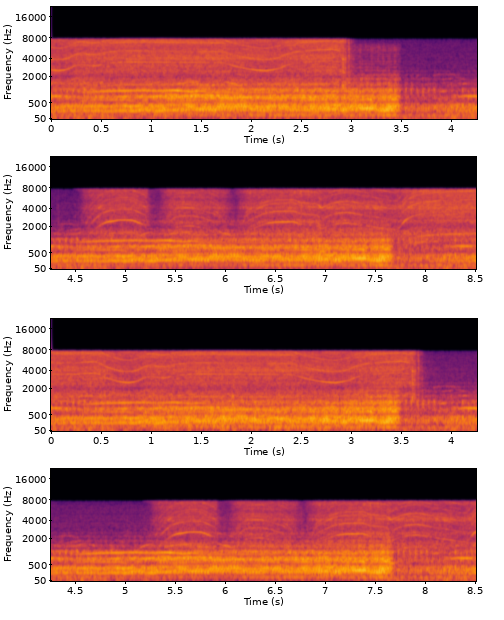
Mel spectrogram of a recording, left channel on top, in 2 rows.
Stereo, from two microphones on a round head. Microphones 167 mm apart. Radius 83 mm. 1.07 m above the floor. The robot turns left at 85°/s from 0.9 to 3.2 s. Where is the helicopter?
170° left; by 8.5 s 25° right.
